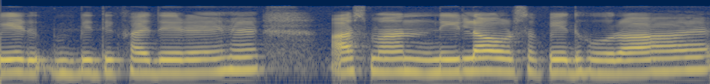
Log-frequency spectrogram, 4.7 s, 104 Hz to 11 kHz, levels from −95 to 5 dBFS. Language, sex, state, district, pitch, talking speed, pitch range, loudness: Hindi, female, Delhi, New Delhi, 205 Hz, 165 wpm, 200-215 Hz, -18 LUFS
